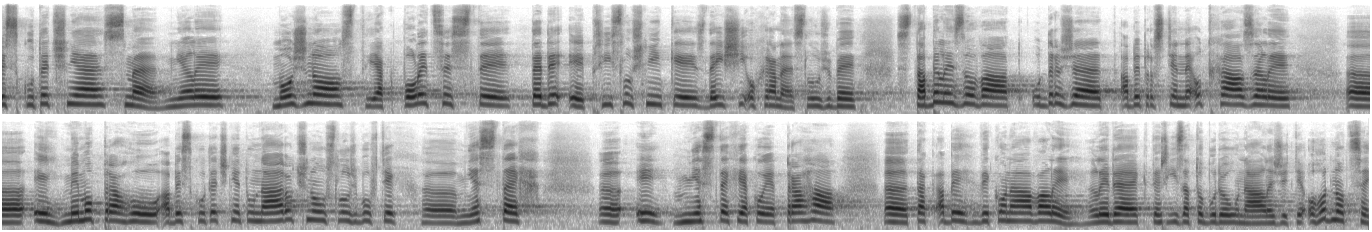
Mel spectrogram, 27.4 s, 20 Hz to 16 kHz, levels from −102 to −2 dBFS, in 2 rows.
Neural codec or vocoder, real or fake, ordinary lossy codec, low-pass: none; real; AAC, 96 kbps; 14.4 kHz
